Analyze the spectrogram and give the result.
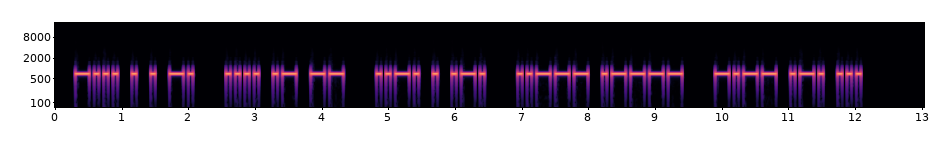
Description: Morse code, heard as a keyed tone, about 17 wpm, 700 Hz. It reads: BEEN HAM FER 21 YRS
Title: Practice QSO - Exchange 3 - More Info - 17wpm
